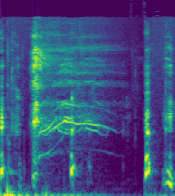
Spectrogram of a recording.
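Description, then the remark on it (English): A voice imitates hiccups: a few short, sharp vocal bursts, one stretching into a squeaky, wavering tone, then a quiet pause before two more quick hiccup sounds, fairly loud. “You have uncontrollable hiccups.”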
